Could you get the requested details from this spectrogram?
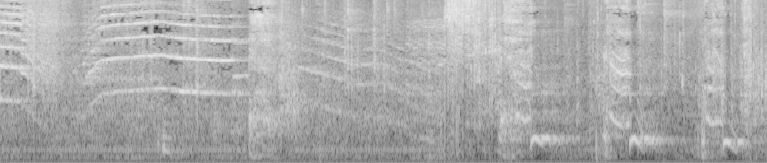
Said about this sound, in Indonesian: Batuknya.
